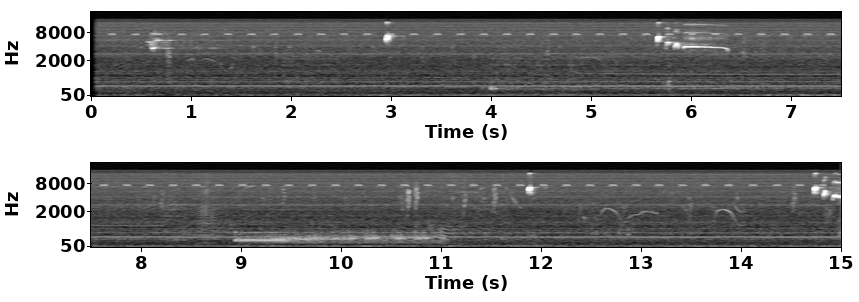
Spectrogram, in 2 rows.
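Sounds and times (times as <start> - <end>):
faint electrical hum: 0.0 - 15.0
wild birds calling: 3.8 - 15.0.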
